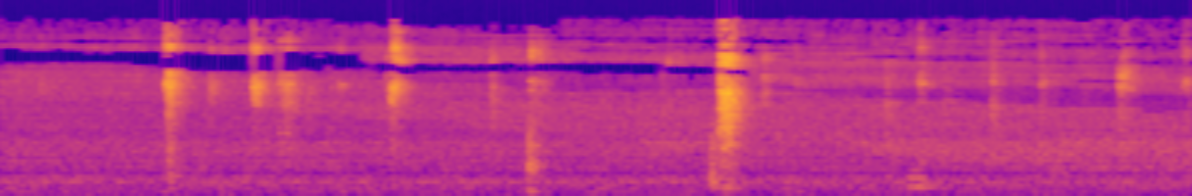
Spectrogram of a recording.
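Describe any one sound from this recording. Mahjong tiles click and clack on a table.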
